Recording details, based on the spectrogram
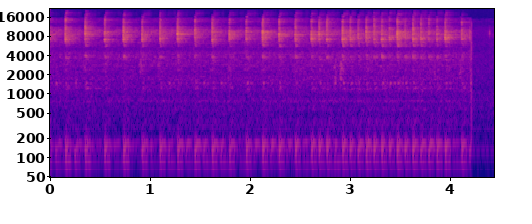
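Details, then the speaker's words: Honda XR50 small single after repair (leaking head gasket and air leak fixed) idles evenly with a regular exhaust beat, no misfire or stumbling, then shuts off cleanly; silencer oil-filled from likely sitting upside down; normal idle. "Alright, so I got that piece of crap fixed. It runs."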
